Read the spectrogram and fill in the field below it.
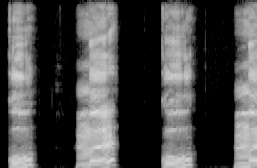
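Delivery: रु-का-व-ट spoken one slow drawn-out syllable at a time. Shown as a demonstration. Teacher sounding out a word for children, syllable by syllable. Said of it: "teacher sounding out syllables".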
